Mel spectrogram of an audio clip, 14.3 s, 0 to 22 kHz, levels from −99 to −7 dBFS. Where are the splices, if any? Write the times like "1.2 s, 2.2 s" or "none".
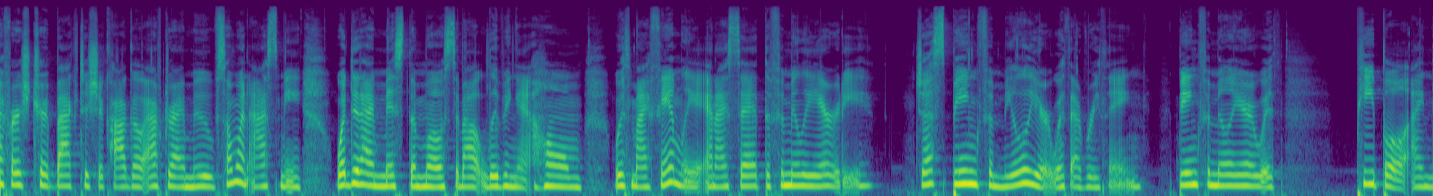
none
